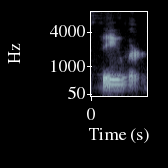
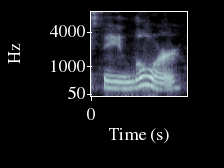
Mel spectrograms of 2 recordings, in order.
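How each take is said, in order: First: The last syllable is said with a reduced 'er' sound. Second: The last syllable is said with a full 'or' sound. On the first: The speaker calls it right. "We do pronounce it as sailor" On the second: The speaker calls it wrong. "we're not going to say sailor, even though that's our O R"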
